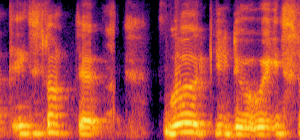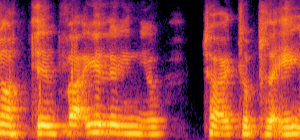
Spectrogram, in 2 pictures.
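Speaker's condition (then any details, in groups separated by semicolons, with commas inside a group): Cerebral palsy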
